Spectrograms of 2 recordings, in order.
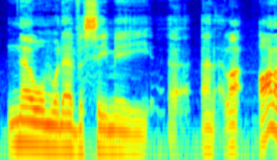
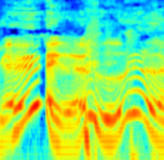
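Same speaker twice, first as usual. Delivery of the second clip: high hooting ooh sounds, louder; mock scary wails; 8 semitones higher, 4 dB louder, much slower than usual. Auditioner trying to scare the panel, wild hooting. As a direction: hoot wildly like a flailing madman. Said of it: "some other guy was running around going".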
